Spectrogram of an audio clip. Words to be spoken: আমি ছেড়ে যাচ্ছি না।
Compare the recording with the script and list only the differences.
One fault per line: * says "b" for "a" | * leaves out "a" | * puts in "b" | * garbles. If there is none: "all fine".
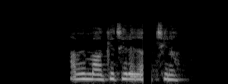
* puts in "মাকে"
